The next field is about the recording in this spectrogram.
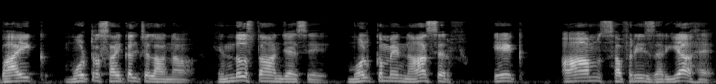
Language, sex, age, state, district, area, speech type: Urdu, male, 45-60, Delhi, South Delhi, urban, spontaneous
